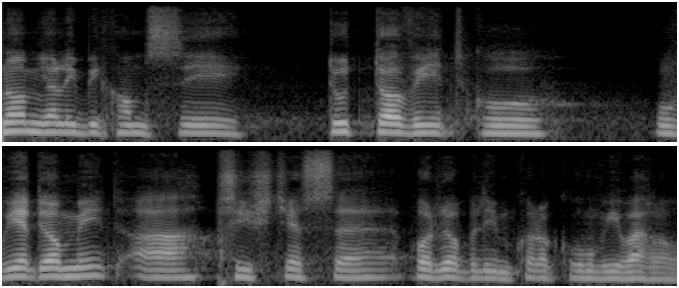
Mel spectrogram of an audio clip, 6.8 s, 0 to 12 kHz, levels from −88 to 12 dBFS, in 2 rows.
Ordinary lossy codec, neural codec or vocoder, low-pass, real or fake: Opus, 64 kbps; codec, 16 kHz in and 24 kHz out, 0.9 kbps, LongCat-Audio-Codec, fine tuned four codebook decoder; 10.8 kHz; fake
